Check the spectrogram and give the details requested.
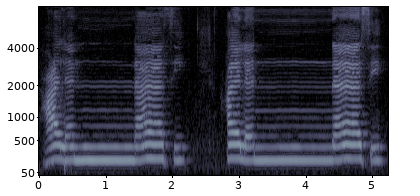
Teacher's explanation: اب لام جو ہے وہ پڑھا نہیں جا رہا اور یہ نون مشدد کی شکل میں پڑھا جا رہا ہے · 2 ساکن اکٹھے ہو گئے اور یہ مد لیٹر جو ہے یہ ڈراپ ہو جائے گا، پڑھا نہیں جائے گا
